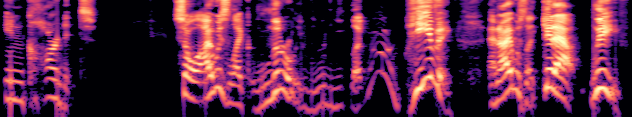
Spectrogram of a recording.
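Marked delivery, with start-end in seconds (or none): 5.4-6.3 louder, higher command; mock yell to get out. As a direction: drive the person out. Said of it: "I yelled at this person".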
